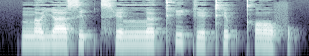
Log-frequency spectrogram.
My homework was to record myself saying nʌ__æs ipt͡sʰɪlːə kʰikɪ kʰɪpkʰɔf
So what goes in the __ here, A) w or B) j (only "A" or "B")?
B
